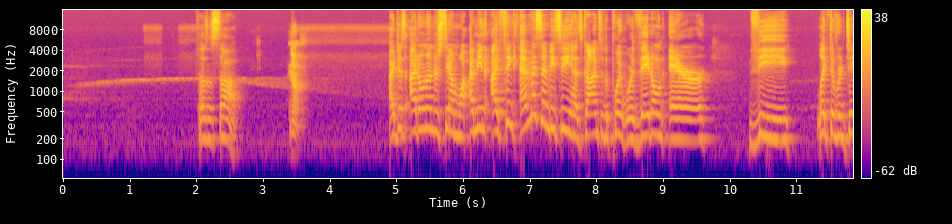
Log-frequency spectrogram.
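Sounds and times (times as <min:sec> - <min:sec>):
wailing emergency siren outdoors: 0:00.0 - 0:06.0
speech: 0:02.0 - 0:02.8, 0:03.4 - 0:03.7, 0:04.9 - 0:11.8.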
